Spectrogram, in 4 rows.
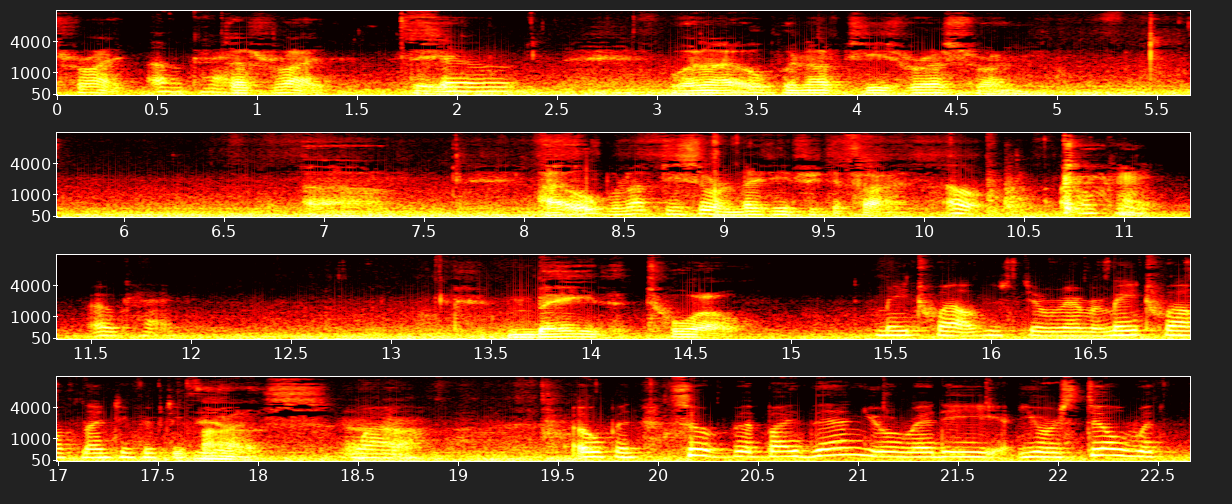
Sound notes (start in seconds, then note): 5.8 coughs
